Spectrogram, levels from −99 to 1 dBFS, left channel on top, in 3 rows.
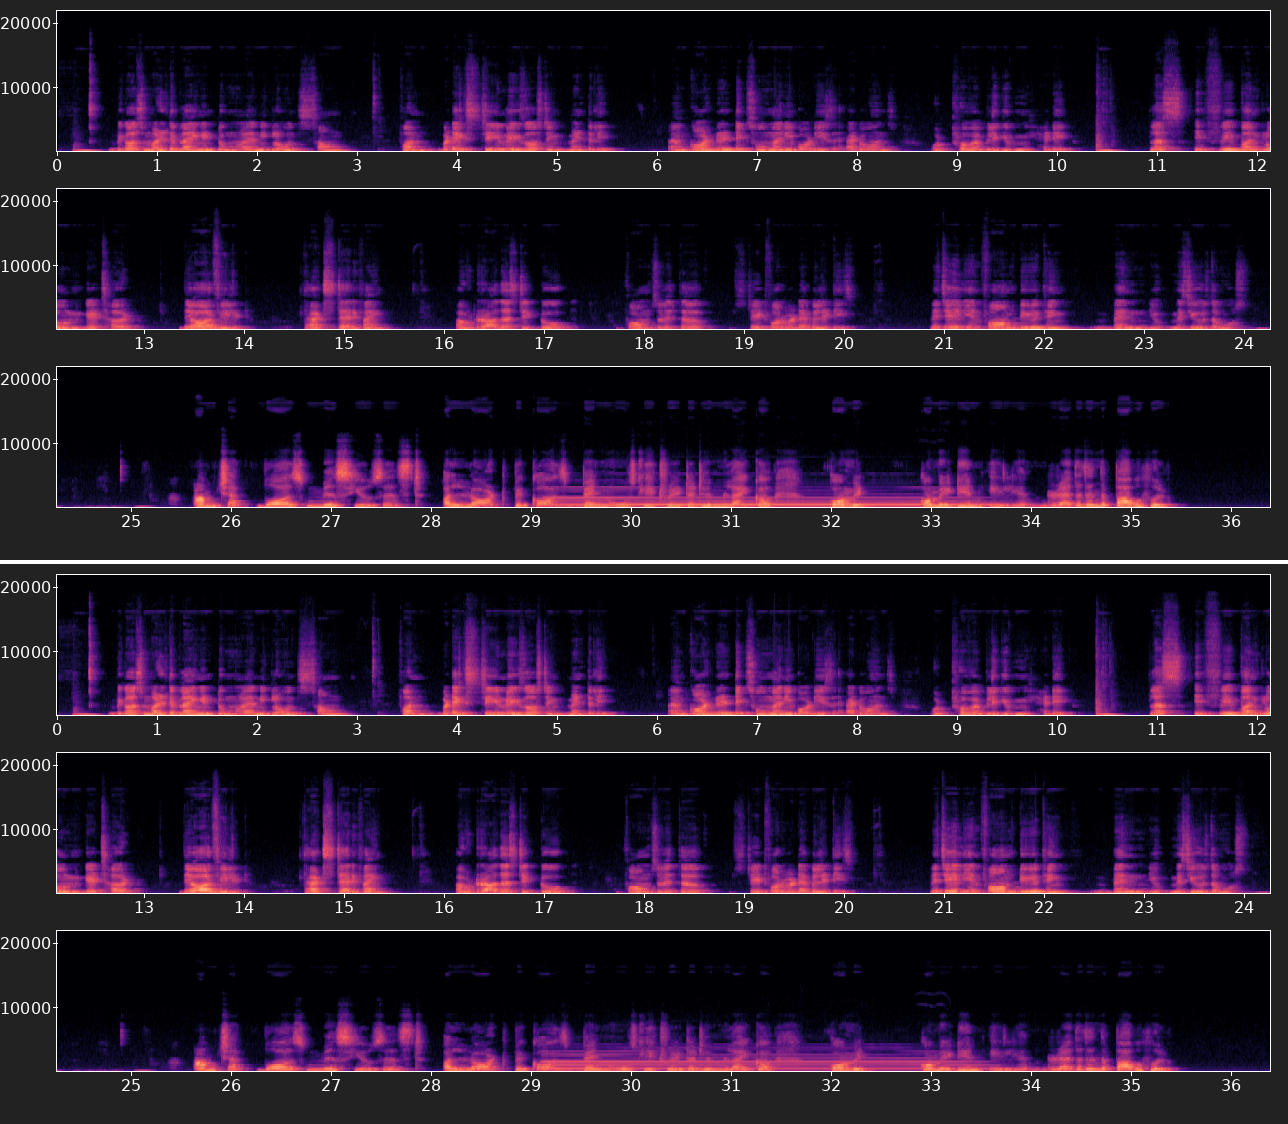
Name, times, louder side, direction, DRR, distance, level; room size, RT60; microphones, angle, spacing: voice 1, 0.2-2.9 3.5-5.6 6.1-8.4 8.7-10.1 10.4-10.5 10.9-13.0 13.4-14.0 14.6-15.4 16.1-17.3 17.8-18.7 19.0-20.1 20.9-24.0, right 3 dB, 45° right, 0.8 m, -32 dB
voice 2, 25.6-27.8 28.1-31.7 32.0-32.4 32.9-35.4, left 3 dB, 55° left, 0.6 m, -29 dB
Wind instrument woodwind instrument, 29.1-33.8, left 6 dB, 25° right, 1.3 m, -37 dB
2.6 x 2.5 x 3.2 m
head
